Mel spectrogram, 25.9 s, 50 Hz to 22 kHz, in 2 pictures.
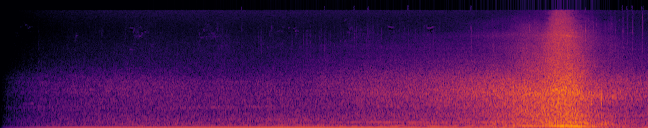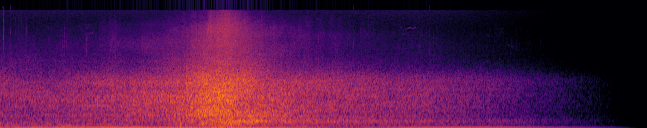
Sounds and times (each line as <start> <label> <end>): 0.1 car 25.6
